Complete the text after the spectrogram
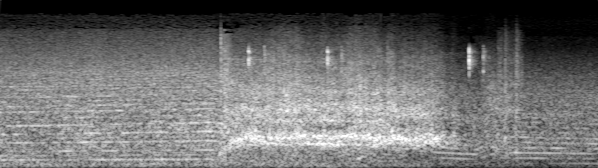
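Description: A racing car engine drones and changes pitch as the car brakes and shifts down.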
